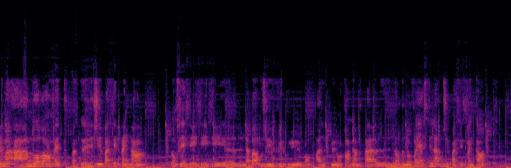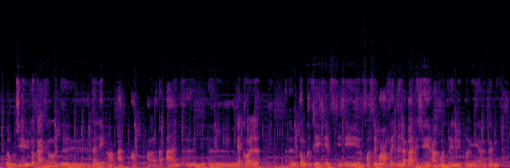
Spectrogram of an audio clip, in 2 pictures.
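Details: Adult woman from Senegal now living in France who has a stutter; stuttering.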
